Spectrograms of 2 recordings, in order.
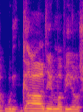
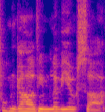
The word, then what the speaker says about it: Wingardium Leviosa: Wingardium Leviosa, he shouted, waving his long arm like a windmill. You're saying it wrong. It's Wingardium Leviosa. Make the guard nice and long.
